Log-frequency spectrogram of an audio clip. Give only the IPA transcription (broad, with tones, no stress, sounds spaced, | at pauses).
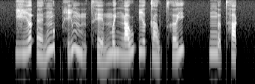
ɣ i˨˦ ə̯ ʔ ɛ̤˨˩ ŋ ə˦˥ p̚ h ḭ˧˥ m ə̰˧˨ m t̪ʰ e˧˩ m ə˧ j ŋ a˨˦ w ʔ i˧ ə̯ k a̤˨˩ w t̪ʰ ə˨˦ j | ŋ ə̰ː˧˨ t̪ʰ a˨˩ k̚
